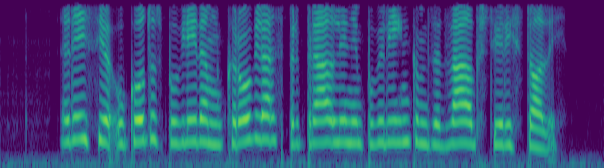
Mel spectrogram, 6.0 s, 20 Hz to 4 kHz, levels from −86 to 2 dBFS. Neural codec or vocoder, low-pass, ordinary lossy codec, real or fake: autoencoder, 22.05 kHz, a latent of 192 numbers a frame, VITS, trained on many speakers; 3.6 kHz; none; fake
